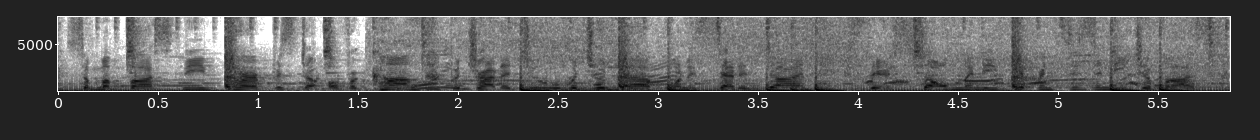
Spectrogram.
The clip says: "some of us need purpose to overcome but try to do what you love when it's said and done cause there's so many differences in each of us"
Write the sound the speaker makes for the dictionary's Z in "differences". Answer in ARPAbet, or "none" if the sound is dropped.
Z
